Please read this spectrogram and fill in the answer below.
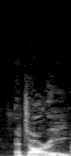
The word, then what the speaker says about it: Atari: But you do have to pronounce the second I. It's two eyes. – Atari.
